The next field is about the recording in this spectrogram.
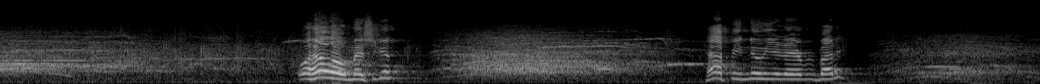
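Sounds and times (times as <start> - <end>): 
audience applauding after an introduction: 0.0 - 7.0
speech: 3.0 - 4.1, 7.1 - 8.6.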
